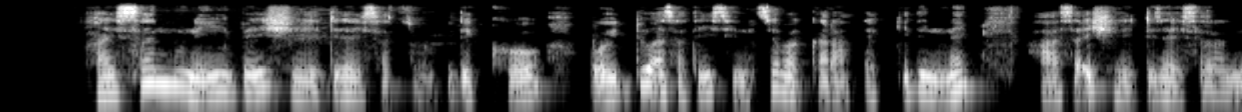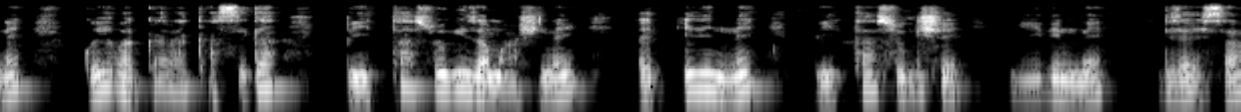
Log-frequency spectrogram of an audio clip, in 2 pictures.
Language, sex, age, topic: Gamo, female, 18-24, government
